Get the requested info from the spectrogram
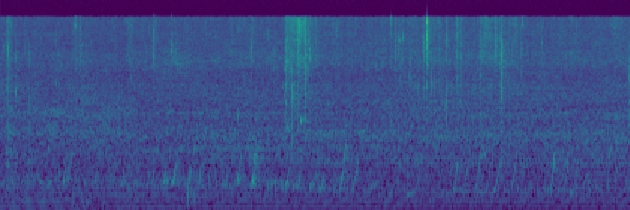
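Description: Air bubbling up through water in a plastic tub from an aquarium air line: a steady run of many small bubbles over a low, steady hum.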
